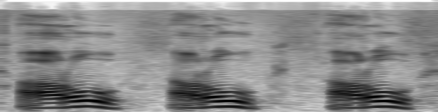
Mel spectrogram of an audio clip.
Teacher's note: অনেকে কাফিরুন বলেন, রুন না, রুন। আর রয়ের আওয়াজটাকে জিব্বা দিয়ে একটু উপর ঠেলবো, তাহলে ভারী হয়ে যাবে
